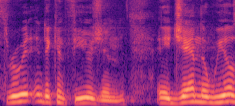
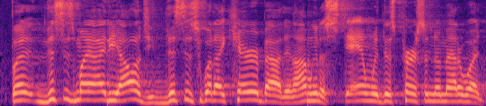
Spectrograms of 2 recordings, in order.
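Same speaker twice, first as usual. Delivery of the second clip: much higher, louder insistence; higher, stubborn protest; defiant believer; 7 semitones higher, 3 dB louder than usual. Acted. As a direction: plant your feet and defend it.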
